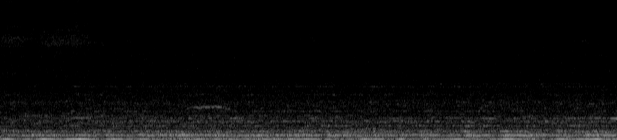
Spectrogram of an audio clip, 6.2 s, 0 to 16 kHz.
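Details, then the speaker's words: Campo 200,000 BTU heater, thermostat-controlled, fed through 25-foot 1-inch hose; after air purges from lines the flame lights, fans not yet on while heat exchanger warms; steady low hum and even roar, no sputter or surging: normal burner operation. "So it takes a second for all that air to get pushed out of the fittings and out of the lines. You can hear the flame kicked in now."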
